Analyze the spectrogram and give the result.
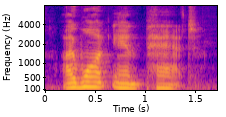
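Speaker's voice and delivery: ordinary delivery, nothing marked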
